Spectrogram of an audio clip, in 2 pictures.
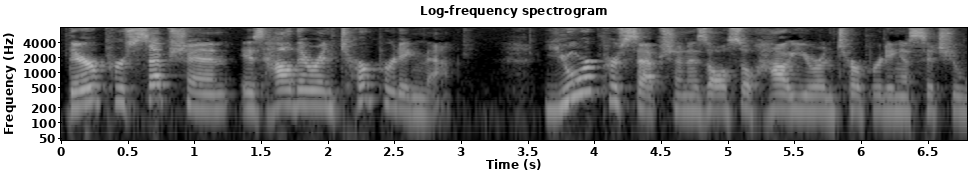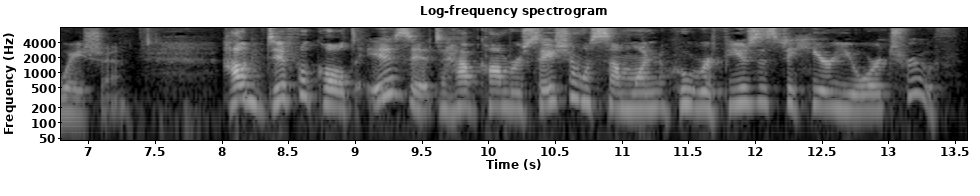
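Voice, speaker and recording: A middle-aged woman therapist hosts a live online Q&A in front of a bookshelf, speaking into a webcam. Her voice is bright and crisp, and she keeps the talk animated and full of jokes. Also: medium pitch, unhurried. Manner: animated, joking, reads out viewer comments. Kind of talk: live-stream talk to viewers. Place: room in front of a bookshelf and ladder.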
